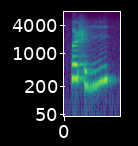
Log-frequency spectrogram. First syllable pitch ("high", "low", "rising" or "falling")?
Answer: high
